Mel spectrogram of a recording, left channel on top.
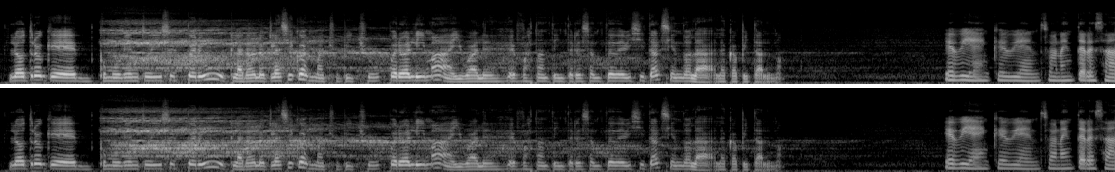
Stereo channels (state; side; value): quieter; right; 5.1 dB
